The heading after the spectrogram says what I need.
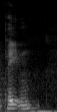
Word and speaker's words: Peyton: that that peyton uh even though it looks like patent you know in a way but yeah i guess they say peyton yeah that's how they pronounce it that's on there too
